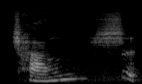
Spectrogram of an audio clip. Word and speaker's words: 城市: Check the pinyin here.城市, okay, now you pronounce 城市, second tone, fourth tone, 城市, okay, 城市, city, 城市,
